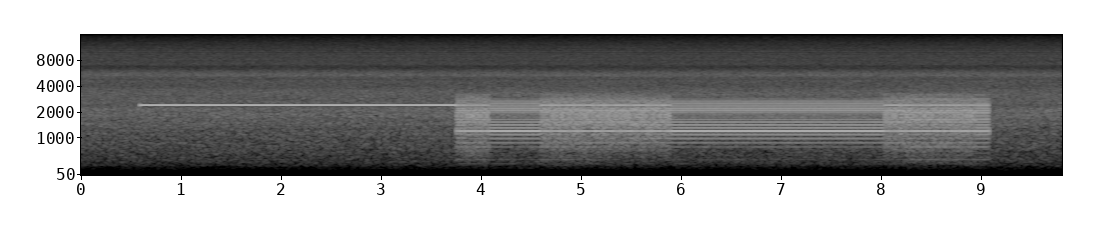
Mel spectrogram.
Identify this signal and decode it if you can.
Cassette data (Kansas City type), 1200 baud, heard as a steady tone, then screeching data, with tape hiss.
